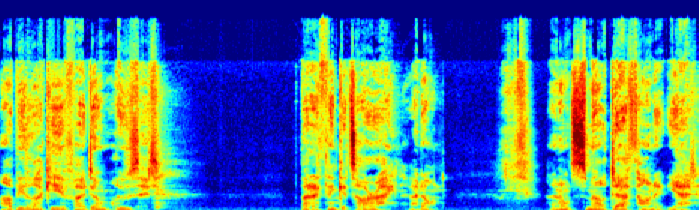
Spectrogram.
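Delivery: rough, raspy, hoarse rasping speech. A man in the camp talks about his leg, in a raspy voice. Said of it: "he says through his raspy voice".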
